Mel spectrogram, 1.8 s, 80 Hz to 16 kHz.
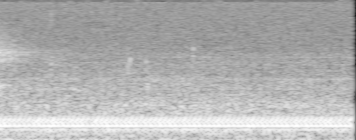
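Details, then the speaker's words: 1980s Hitachi TRK-8600E radio cassette boombox powered through a damaged AC inlet: steady low mains hum with nothing playing; transformer damage from a knock suspected, not confirmed. "so you can probably hear that so I suspect there's some sort of damage or issue with the Transformer presumably where that's all being knocked"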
